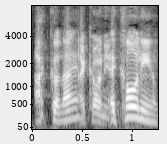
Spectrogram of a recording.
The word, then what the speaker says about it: Iconium: And they shook off the dust from their feet against them and went to Iconium. Is that how you pronounce it? Iconium, yeah.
